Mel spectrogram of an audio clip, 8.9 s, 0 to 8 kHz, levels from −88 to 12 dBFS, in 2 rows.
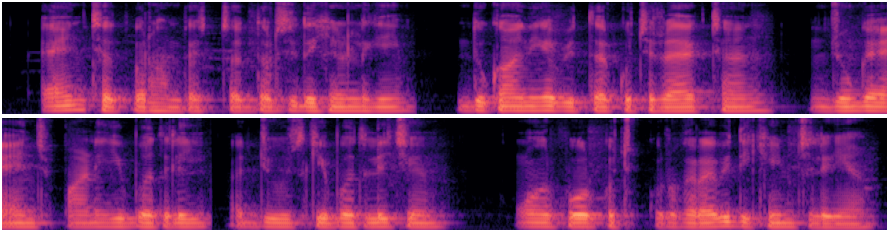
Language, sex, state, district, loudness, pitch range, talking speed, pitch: Hindi, male, Uttarakhand, Uttarkashi, -19 LUFS, 105-110 Hz, 230 wpm, 105 Hz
